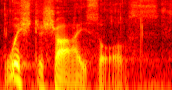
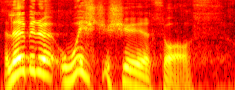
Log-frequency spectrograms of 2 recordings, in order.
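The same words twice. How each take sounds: First: "Worcestershire" spelled out slowly, much lower and softer, like "wish-too-shire"; careful pronunciation. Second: Said in the usual way. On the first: Shown as a demonstration. Host trying out the tricky sauce name for viewers, slow and careful. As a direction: sound out "Worcestershire" slowly and low, each syllable deliberate. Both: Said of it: "However you say it".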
